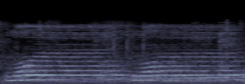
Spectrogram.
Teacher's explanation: Perhatikan itu tanwin bertemu fa ya, tidak boleh ditebalkan. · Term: tipis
